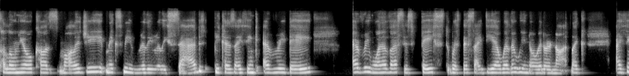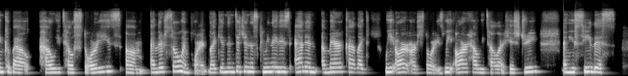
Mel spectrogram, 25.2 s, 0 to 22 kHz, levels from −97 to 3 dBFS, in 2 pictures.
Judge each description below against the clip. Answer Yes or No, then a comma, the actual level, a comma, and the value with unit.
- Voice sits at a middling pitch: No, high, 205 Hz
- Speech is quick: No, average, 150 wpm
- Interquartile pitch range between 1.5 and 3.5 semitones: Yes, average, 3.0 semitones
